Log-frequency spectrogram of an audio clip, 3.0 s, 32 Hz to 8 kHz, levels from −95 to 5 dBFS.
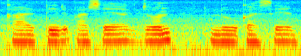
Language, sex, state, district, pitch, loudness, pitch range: Bengali, female, Assam, Hailakandi, 135 Hz, -15 LUFS, 135-140 Hz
